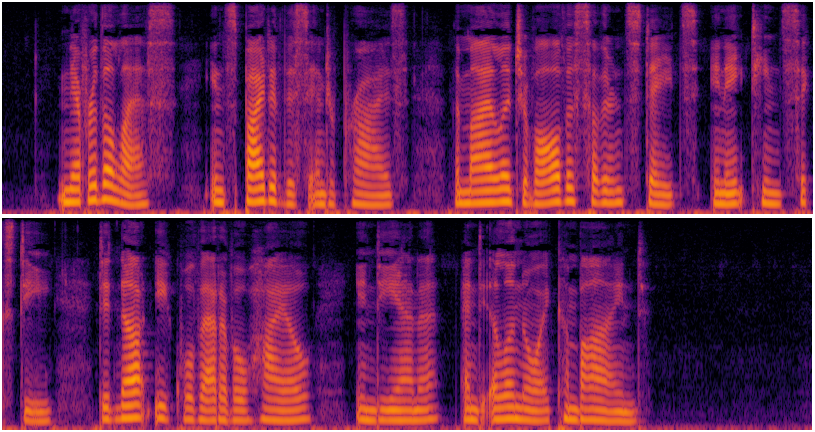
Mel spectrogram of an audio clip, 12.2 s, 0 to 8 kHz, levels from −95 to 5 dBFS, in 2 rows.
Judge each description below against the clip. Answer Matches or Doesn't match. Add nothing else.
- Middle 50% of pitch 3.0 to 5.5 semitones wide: Doesn't match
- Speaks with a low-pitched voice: Doesn't match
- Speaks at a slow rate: Matches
